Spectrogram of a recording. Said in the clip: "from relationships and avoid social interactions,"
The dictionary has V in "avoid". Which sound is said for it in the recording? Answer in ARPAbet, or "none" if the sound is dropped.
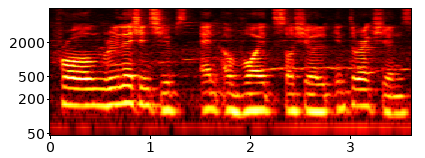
V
